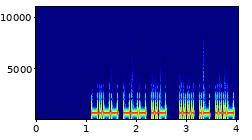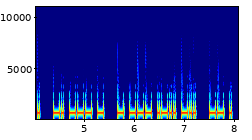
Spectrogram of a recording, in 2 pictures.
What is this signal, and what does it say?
Morse code, heard as a keyed tone, about 30 wpm, 700 Hz. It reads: YOU HAVE NOT TOLD ME
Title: Sentences from Top 1000 Words 30wpm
